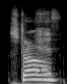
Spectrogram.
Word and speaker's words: Strawn: Strong. S-T-R-A-W-N. – Oh yeah, Strong. Yeah, S-T-R.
